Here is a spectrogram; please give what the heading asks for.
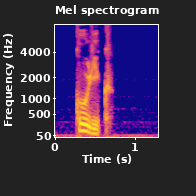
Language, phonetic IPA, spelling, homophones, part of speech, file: Polish, [ˈkulʲik], kulig, kulik, noun, Pl-kulig.ogg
